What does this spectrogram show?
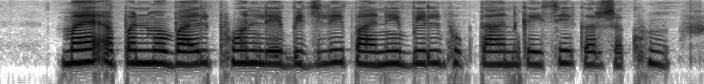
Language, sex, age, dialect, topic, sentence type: Chhattisgarhi, female, 18-24, Northern/Bhandar, banking, question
